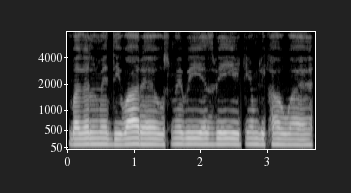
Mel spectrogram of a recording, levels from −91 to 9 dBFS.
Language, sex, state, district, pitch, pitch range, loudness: Hindi, male, Jharkhand, Ranchi, 140 Hz, 140-145 Hz, -15 LUFS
